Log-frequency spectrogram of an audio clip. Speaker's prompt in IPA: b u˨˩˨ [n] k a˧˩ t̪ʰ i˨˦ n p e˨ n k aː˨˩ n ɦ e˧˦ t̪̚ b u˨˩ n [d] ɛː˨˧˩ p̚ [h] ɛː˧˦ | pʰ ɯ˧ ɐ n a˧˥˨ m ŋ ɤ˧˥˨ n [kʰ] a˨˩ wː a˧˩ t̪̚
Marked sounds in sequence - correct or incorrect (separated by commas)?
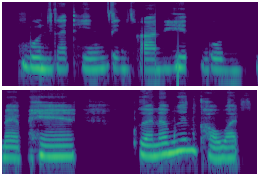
correct, incorrect, correct, correct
